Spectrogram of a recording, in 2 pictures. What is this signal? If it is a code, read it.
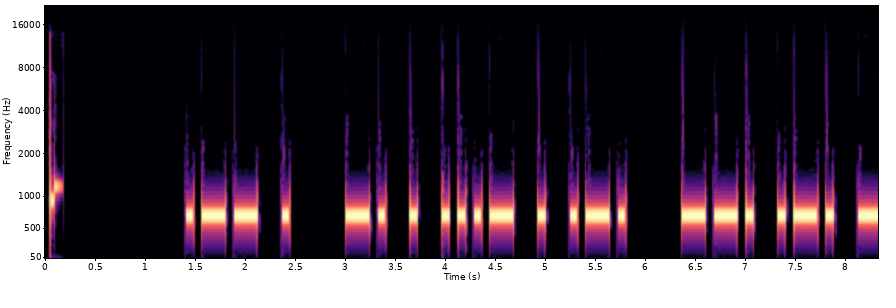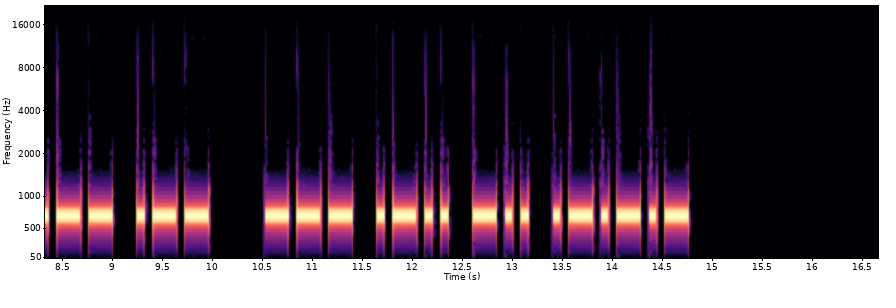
Morse code, heard as a keyed tone, about 15 wpm, 700 Hz. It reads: WE NEVER GROW OLD.
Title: Sentences from Top 1000 Words - Review Part 1 - 15wpm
